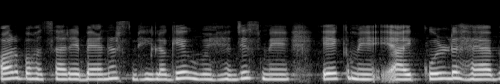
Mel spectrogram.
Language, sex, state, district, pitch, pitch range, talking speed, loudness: Hindi, female, Jharkhand, Ranchi, 240 Hz, 235-260 Hz, 180 wpm, -13 LUFS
